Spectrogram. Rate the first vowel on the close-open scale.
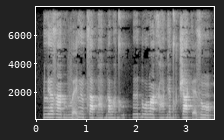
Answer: open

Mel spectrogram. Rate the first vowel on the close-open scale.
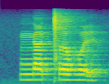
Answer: open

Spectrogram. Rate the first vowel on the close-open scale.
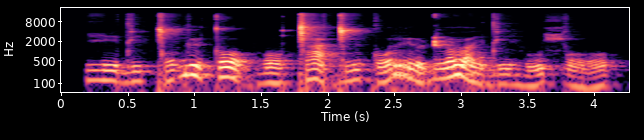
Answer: close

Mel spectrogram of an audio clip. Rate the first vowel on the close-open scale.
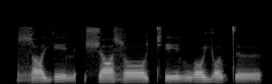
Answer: open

